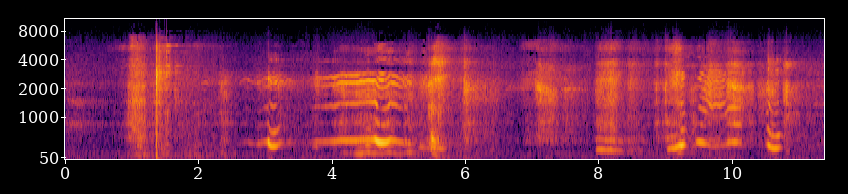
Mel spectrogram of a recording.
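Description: A young girl whimpers and cries out in distress, close by.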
